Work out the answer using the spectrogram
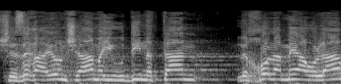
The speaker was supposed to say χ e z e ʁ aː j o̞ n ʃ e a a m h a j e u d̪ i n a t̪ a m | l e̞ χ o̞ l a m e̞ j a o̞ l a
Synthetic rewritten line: ʃ e z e ʁ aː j o̞ n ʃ e a a m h a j e u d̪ i n a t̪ a n | l e̞ χ o̞ l a m e̞ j a o̞ l a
